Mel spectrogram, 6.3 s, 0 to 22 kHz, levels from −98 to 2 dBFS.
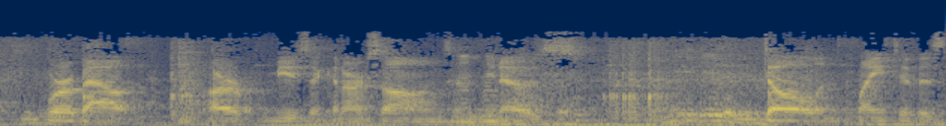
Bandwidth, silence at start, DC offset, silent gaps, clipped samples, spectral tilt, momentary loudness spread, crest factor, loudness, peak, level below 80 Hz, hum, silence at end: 8 kHz; 0 s; under 0.1%; none; under 0.1%; -3.5 dB/octave; 9 LU; 18 dB; -22 LUFS; -4 dBFS; -36 dBFS; none; 0 s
